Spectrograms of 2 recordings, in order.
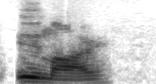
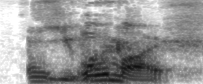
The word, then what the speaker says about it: Umar: And then he would always, like, because my name's like such a weird spelling, he was like, oh, come on, Umar. Or like, Umar. And I was like, Umar. And he was like, okay, I'm sorry. I'll say it right.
